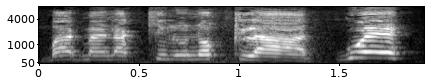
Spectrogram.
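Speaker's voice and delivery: ordinary delivery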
